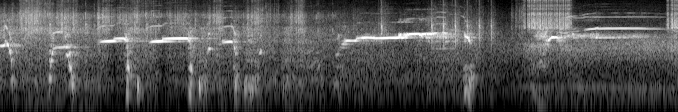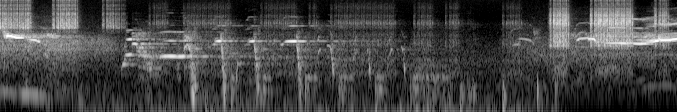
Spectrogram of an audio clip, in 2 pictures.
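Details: Elk bugling during the rut in the Canadian Rockies: high, whistled rising glides that break into squeals, repeated by several bulls.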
